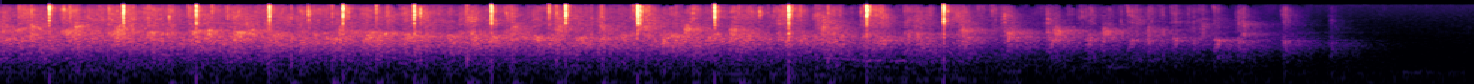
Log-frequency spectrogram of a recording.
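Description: Audience applauding, with single sharp claps standing out; the applause fades out near the end.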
